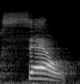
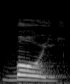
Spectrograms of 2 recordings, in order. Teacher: Quando eu falo céu, a minha boca abre mais do que quando eu falo boi, fechadinho. Então, por isso que a gente chama de ditongo aberto.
